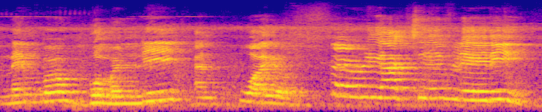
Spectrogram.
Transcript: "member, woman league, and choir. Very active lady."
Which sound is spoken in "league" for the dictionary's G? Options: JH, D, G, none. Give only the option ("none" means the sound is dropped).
none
